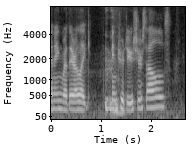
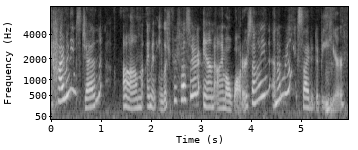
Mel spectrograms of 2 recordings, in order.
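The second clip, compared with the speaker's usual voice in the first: put-on high, swooping, sing-song childlike baby voice; 5 semitones higher than usual. Speaker showing how she could have introduced herself: baby voice. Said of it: "what if I hit him with the baby voice?".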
